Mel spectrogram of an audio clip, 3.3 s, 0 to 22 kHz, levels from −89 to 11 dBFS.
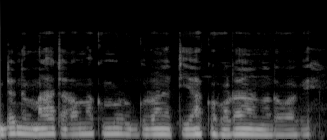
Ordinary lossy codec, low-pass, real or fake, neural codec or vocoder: none; 9.9 kHz; real; none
